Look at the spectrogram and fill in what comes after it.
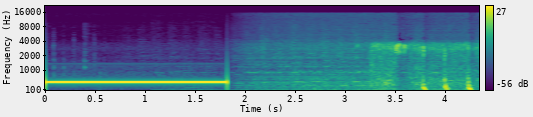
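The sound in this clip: A telephone dial tone sounds while a call is placed: a steady, loud, low-pitched hum that cuts off abruptly, followed by faint line noise and a few sharp clicks.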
